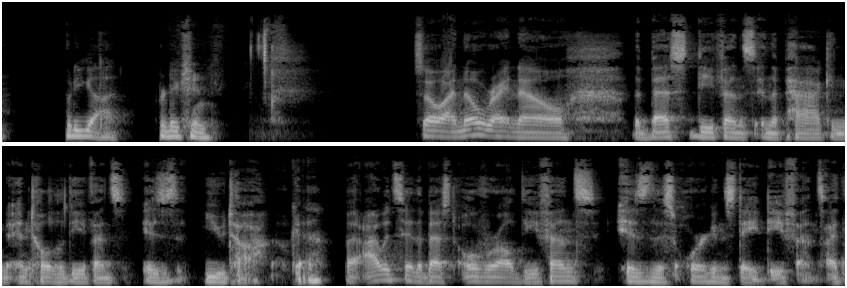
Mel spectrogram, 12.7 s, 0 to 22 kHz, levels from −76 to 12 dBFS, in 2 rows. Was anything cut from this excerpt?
no; 0 cuts

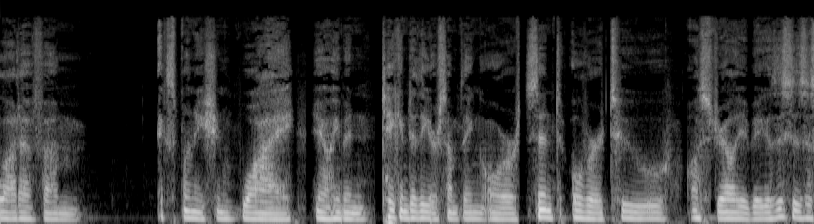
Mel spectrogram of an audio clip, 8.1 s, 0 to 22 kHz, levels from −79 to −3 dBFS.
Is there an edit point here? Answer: yes; 5 cuts; at 3.1 s, 3.4 s, 3.7 s, 4.3 s, 5.2 s

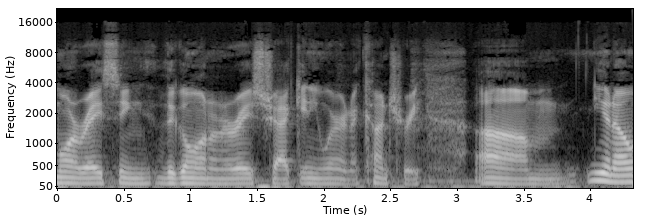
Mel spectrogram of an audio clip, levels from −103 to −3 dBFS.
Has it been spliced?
yes; 1 cut; at 1.1 s

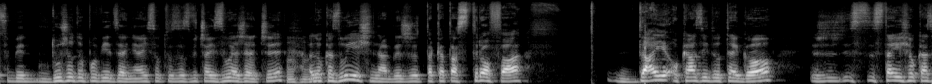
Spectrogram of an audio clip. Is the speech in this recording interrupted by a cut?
no; 0 cuts

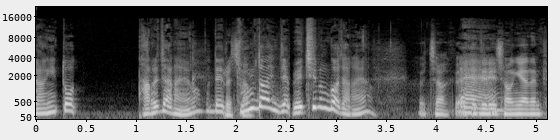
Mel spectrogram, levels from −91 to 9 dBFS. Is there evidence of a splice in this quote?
yes; 1 cut; at 2.5 s

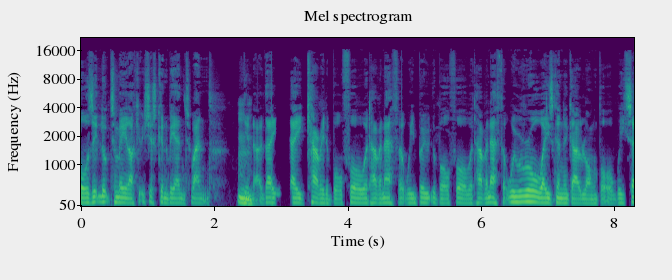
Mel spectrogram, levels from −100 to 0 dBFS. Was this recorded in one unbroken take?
yes; 0 cuts

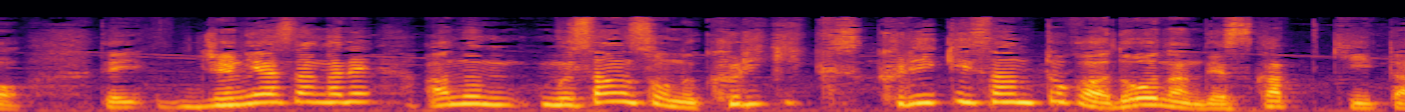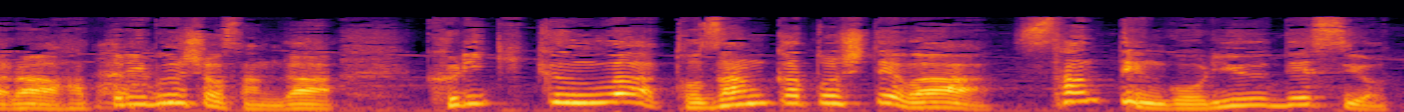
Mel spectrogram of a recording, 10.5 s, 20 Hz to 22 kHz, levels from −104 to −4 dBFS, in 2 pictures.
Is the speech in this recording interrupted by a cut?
no; 0 cuts

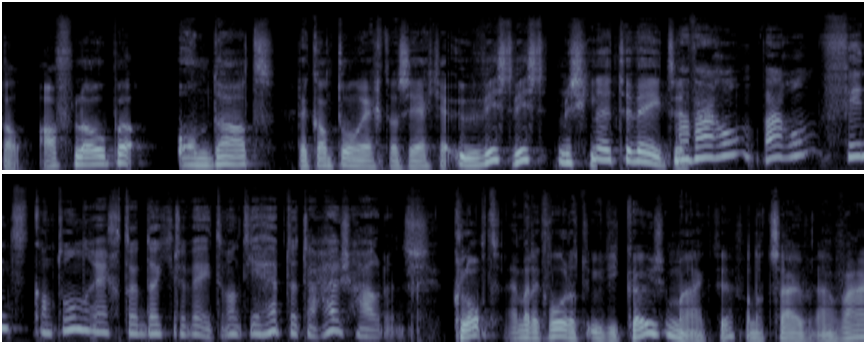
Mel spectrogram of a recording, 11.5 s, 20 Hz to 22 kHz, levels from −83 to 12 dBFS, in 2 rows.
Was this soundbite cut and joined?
yes; 7 cuts; at 1.9 s, 3.4 s, 3.9 s, 5.9 s, 6.9 s, 7.7 s, 9.3 s

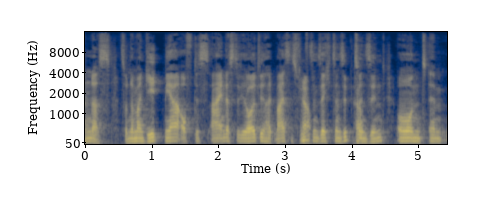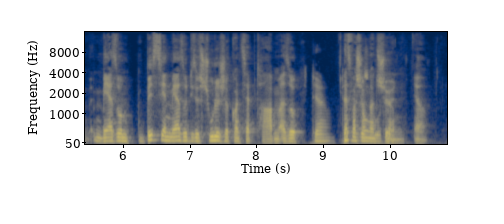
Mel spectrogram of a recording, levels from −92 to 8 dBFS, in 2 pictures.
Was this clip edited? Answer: no; 0 cuts

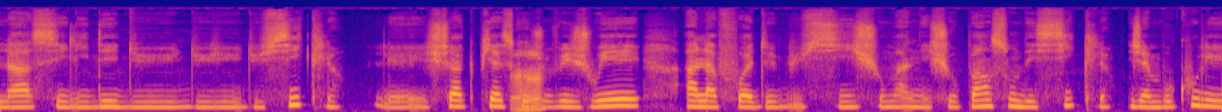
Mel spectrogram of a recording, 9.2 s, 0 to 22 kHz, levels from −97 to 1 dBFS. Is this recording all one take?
yes; 0 cuts

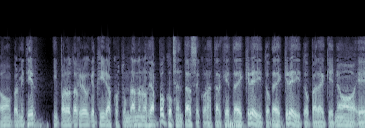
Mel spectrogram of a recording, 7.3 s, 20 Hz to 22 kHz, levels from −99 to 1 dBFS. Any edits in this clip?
yes; 5 cuts; at 1.0 s, 1.5 s, 1.9 s, 3.4 s, 5.4 s

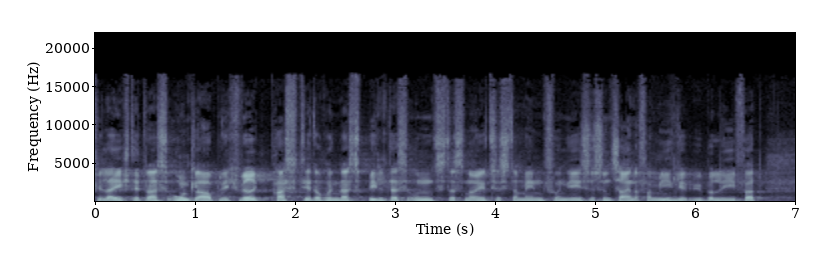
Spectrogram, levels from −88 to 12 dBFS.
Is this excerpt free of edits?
yes; 0 cuts

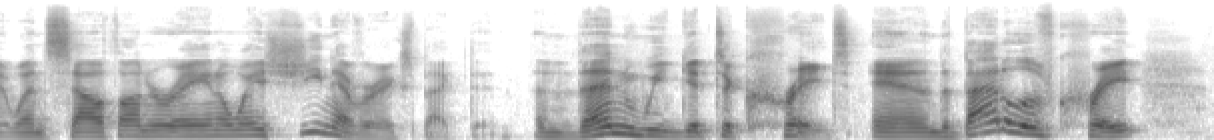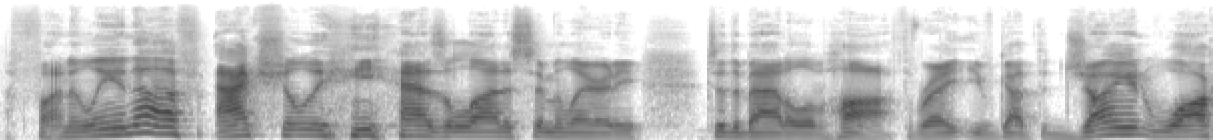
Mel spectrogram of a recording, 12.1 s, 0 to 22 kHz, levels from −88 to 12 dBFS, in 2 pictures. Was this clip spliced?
no; 0 cuts

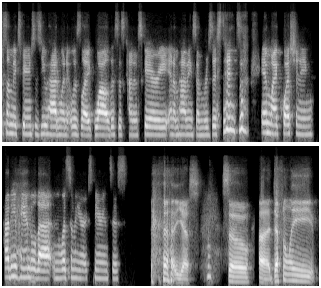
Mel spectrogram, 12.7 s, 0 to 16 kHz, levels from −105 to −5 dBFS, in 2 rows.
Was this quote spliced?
yes; 2 cuts; at 6.3 s, 11.4 s

